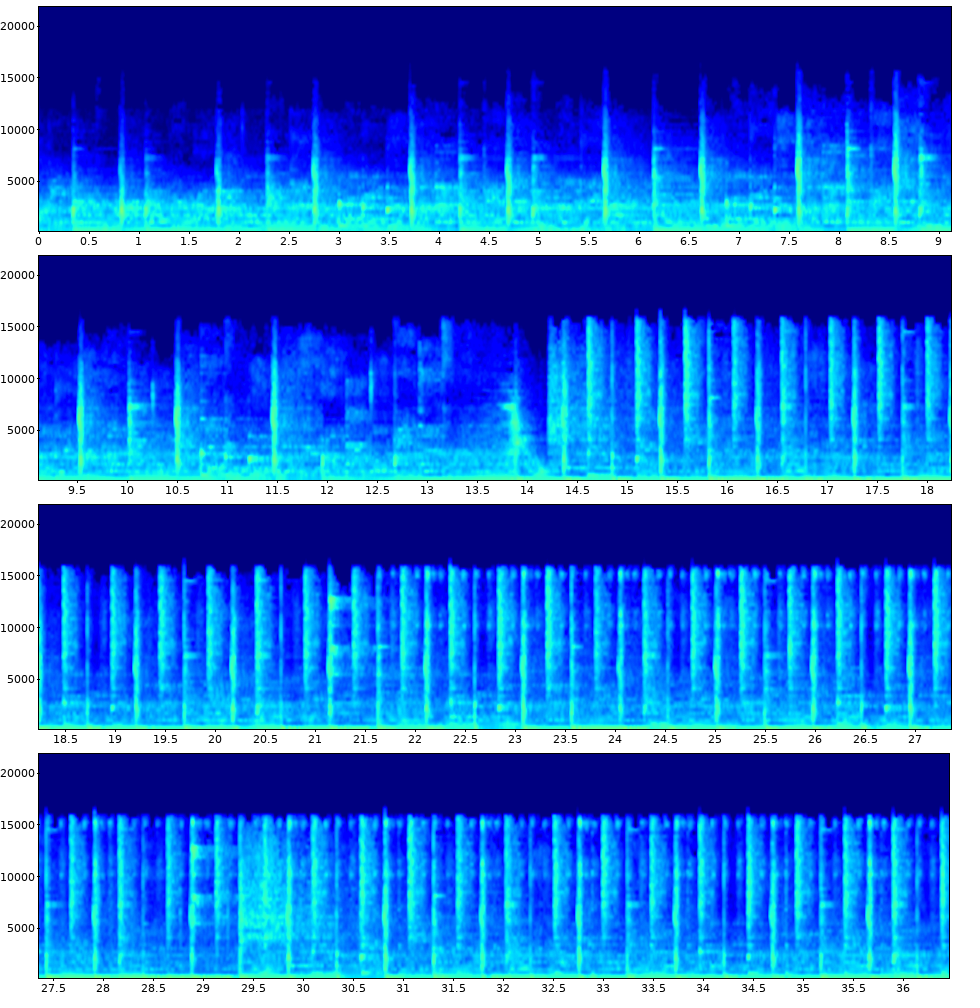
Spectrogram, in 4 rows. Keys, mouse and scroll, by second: 0.6 g, 1.7 middle click, 2.0-5.0 typing, 6.6 click, 6.9 r, 8.3 g, 9.8 click, 10.0 r, 11.4 r, 12.1 click, 12.4 KP_0, 12.7 g, 13.7 h, 13.8 click, 14.0 click, 14.7 click, 14.8 KP_0, 15.1 alt+h, 15.3 ctrl+s, 15.6 shift+a, 16.2 click, 16.4 shift+d, 16.6 alt+g, 18.4 g, 19.0 g, 19.5 middle click, 19.6 scroll down 4, 19.6 middle click, 19.7 g, 20.2 KP_0, 20.5 ctrl+b, 20.8-21.5 drag, 22.0-22.4 drag, 22.4 z, 23.1 alt+h, 23.7 click, 24.1-26.5 typing, 24.7 alt+h, 25.7 click, 28.6 ctrl+s, 29.4 click, 30.3 ctrl+s, 30.4 scroll up 2, 30.6 click, 30.9 click, 31.0 click, 31.4 s, 31.7 click, 32.6 click, 33.8 click, 34.6 click, 34.9-36.3 drag.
